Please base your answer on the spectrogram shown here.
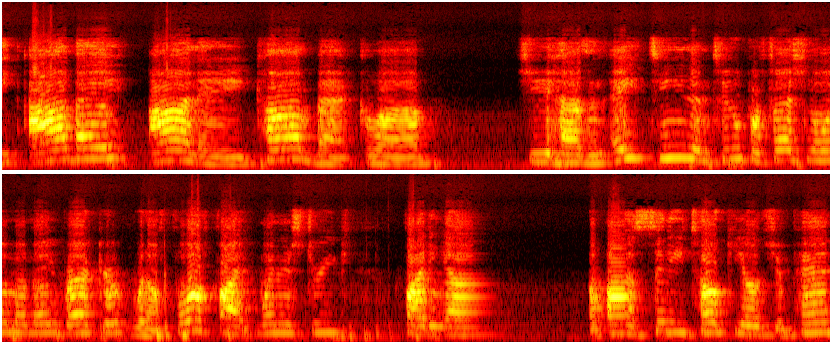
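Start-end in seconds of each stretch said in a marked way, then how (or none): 0.0-3.2 drawn out, each word spaced, slow, raised voice. Introducing a fighter and naming her club, said slowly. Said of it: "I'm going to say this slow".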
